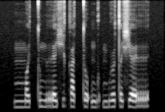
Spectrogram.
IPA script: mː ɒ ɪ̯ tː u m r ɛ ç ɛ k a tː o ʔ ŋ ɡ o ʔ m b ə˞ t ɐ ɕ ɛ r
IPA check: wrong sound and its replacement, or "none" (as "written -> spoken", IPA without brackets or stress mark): none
